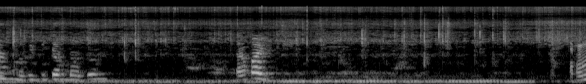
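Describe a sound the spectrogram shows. Meat sizzles and crackles on a hot grill.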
